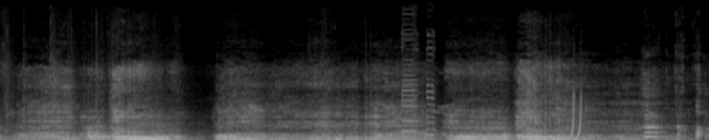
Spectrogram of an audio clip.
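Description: Recorded roars played as a scary sound effect through a Bluetooth karaoke microphone's speaker, several loud roars in a row, each lasting about a second.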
